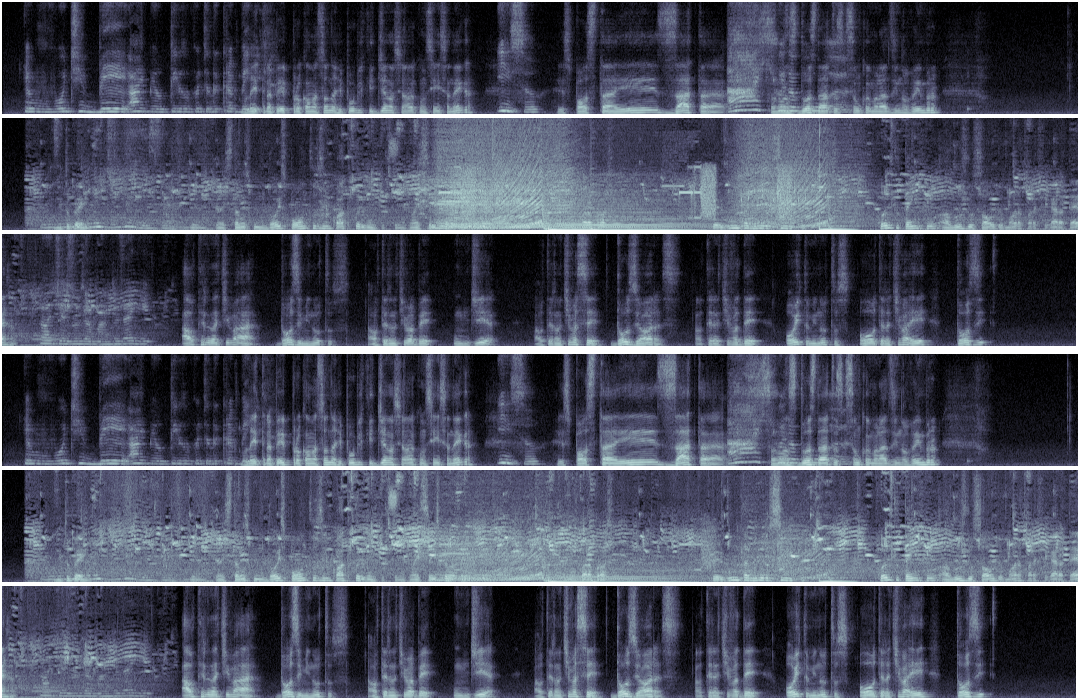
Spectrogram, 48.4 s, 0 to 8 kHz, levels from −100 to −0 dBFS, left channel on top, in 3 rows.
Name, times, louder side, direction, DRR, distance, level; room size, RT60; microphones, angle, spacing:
voice 1, 0.3-4.0 7.4-8.2 10.9-12.8 16.7-19.0 20.9-21.2 22.3-22.6 23.9-24.4 32.8-34.6, left 2 dB, 10° left, 0.8 m, -37 dB
voice 2, 3.6-7.1 8.3-10.9 11.5-14.1 16.9-17.5 18.9-23.3 24.5-25.5 26.8-28.2 29.3-32.5 35.0-36.1 36.4-37.5 37.8-38.8 39.1-39.7 40.3-42.4 42.7-43.7 44.0-46.3 46.6-47.2, right 3 dB, 60° right, 0.7 m, -29 dB
sound 1, 16.5-34.7, right 9 dB, 40° right, 0.3 m, -31 dB
sound 2, 22.5-29.0, left 5 dB, 65° left, 0.5 m, -22 dB
4.2 x 3.7 x 3.3 m
head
